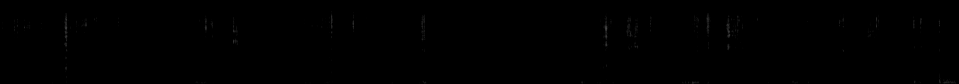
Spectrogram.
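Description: A solid white, hand-sized rectangular bar of dry soap is held in one hand and shaved and scraped with a metal utility-knife blade, shedding powder and flakes. The result is a quiet series of dry, bright, crackly scraping and tearing bursts, some short and some drawn out, with almost no low end and brief pauses between strokes.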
